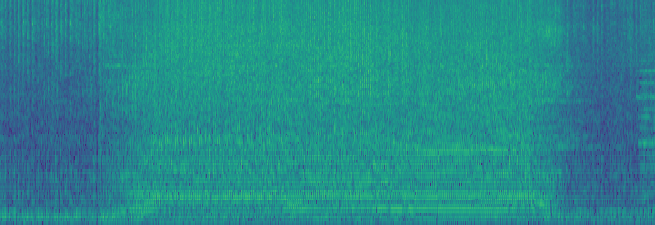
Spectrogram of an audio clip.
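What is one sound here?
A car engine revs up hard and roars loudly.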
